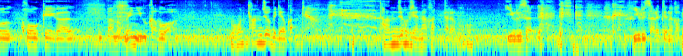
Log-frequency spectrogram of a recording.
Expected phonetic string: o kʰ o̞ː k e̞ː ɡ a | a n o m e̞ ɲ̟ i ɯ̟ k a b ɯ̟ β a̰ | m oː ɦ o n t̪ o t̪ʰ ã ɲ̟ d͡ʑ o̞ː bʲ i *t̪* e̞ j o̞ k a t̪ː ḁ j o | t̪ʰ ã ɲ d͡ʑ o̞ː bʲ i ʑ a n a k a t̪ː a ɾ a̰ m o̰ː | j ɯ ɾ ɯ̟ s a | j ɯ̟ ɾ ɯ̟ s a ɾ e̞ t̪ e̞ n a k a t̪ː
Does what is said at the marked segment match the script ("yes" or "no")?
no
